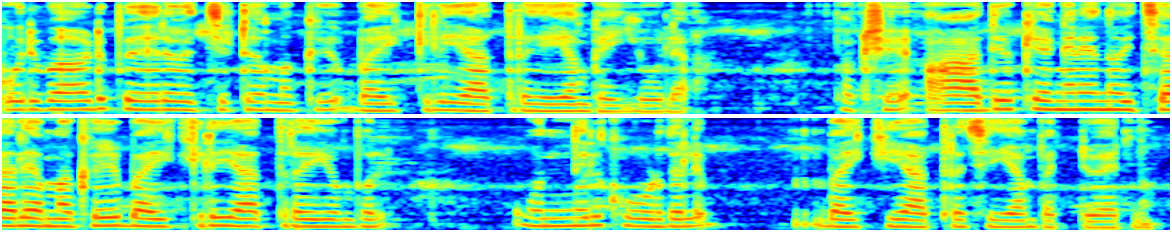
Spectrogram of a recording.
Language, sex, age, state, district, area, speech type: Malayalam, female, 45-60, Kerala, Palakkad, rural, spontaneous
